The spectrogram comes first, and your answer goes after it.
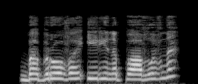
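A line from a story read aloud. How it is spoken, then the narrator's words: Shouted out. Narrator (Russian): выкрикнула Варвара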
